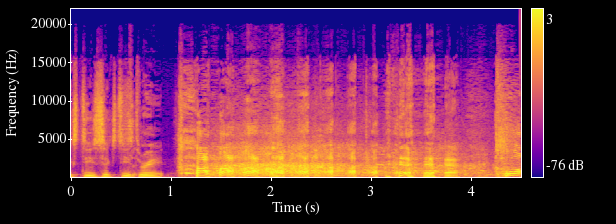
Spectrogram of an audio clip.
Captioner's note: laughter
